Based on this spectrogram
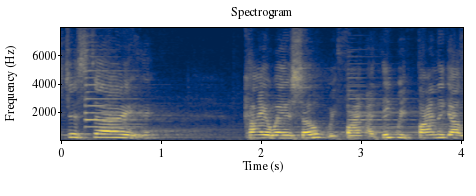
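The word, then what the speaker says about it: Cayo Hueso: for Meeting of the Minds, and it's just Kaiweso. I think we finally got Lyle Wilson to pronounce it properly.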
